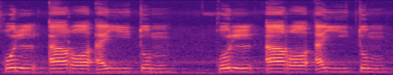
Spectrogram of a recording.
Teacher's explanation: di sini ada huruf lam yang sukun. Ya, vokal dari huruf lam ini mati. Qul. Ya, ara'aytum, begitu pula ya dan mim.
